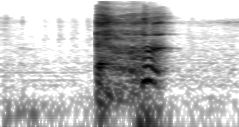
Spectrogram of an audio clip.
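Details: Single short, sharp cough from a child who says they currently have a cough, abrupt and loud against a quiet room background; cough.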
